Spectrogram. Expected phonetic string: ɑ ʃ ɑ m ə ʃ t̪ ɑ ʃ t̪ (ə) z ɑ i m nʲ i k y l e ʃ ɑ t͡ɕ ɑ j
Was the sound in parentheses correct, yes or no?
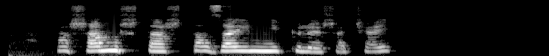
no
